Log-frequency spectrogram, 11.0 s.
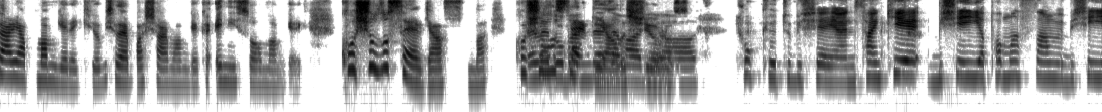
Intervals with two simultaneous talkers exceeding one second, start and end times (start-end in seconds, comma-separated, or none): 5.3-6.9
